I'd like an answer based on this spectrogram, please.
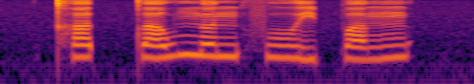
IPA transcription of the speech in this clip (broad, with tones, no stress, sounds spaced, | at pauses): kʰ ɐ˨˥ t̚ t̪ ɐ˨˥ w n̪ ɵ˧ n f uː˨˩ j p ɐ˨˥ ŋ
